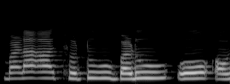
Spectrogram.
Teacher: पश्च स्वर क्या होते हैं? जीभ के पिछले हिस्से से उच्चारित होते हैं।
